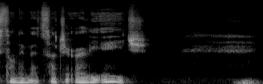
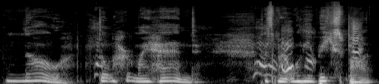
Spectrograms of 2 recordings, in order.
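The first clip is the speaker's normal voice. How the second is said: hammed-up, higher yelps of fake pain; mock pain; 6 semitones higher than usual. Playing with the baby son, faking hurt over his grip. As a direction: pretend the baby's grip really hurts.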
